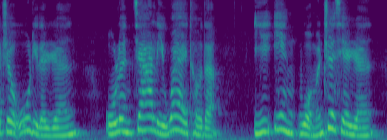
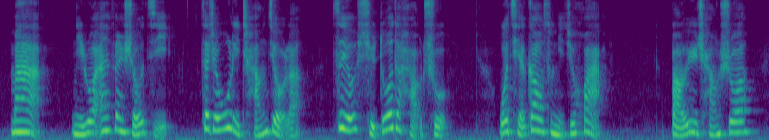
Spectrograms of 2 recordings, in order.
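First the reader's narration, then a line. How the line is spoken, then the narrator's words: Laughing. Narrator (Chinese): 春燕笑道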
